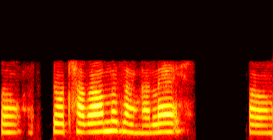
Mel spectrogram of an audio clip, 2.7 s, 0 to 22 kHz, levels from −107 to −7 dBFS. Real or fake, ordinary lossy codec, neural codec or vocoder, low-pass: fake; none; codec, 16 kHz, 2 kbps, FunCodec, trained on Chinese and English, 25 frames a second; 3.6 kHz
